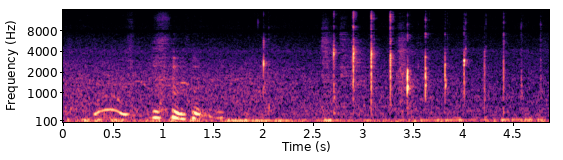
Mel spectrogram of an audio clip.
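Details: Male Corgi puppies, 44 days old, filmed 29 April 2013 at a Corgi kennel: a few high, arched whines and short squeaks in the first one and a half seconds, followed by sharp clicks or taps over a low steady hum.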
